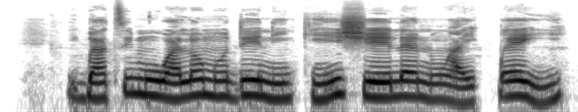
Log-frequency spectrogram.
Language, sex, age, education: Yoruba, female, 30-45, tertiary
